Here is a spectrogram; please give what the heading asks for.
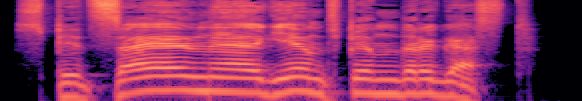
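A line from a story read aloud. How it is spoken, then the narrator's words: Drawl. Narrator (Russian): протянул Брисбейн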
